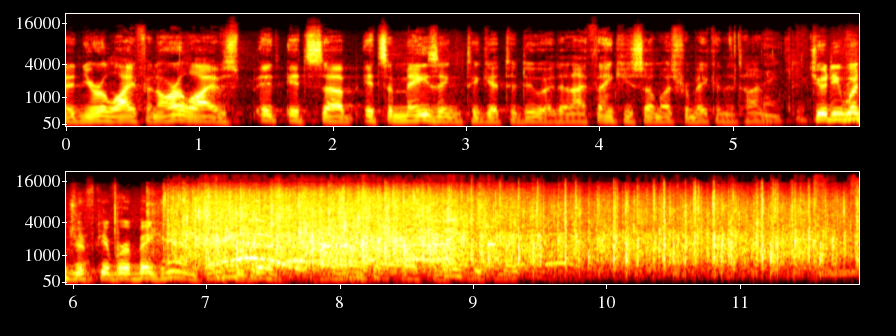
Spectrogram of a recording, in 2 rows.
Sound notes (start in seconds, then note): 6.5 audience applauding; 6.6 audience cheering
